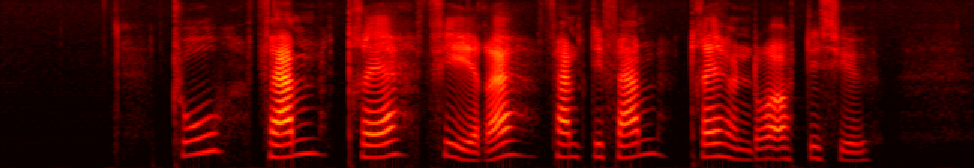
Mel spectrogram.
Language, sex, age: Norwegian, female, 24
